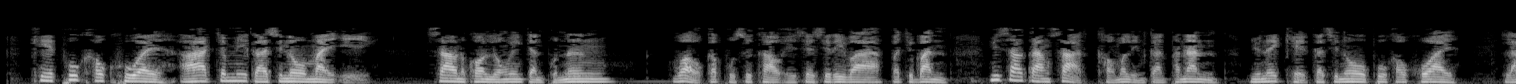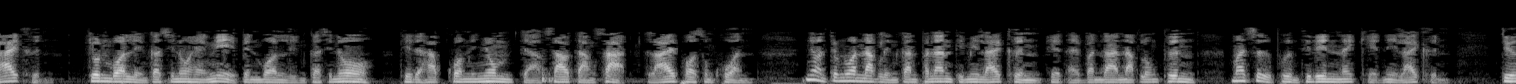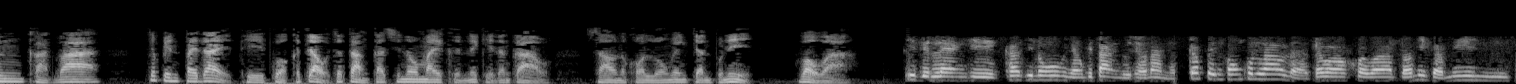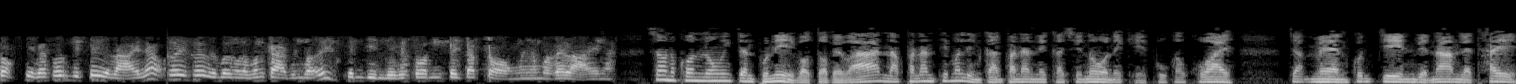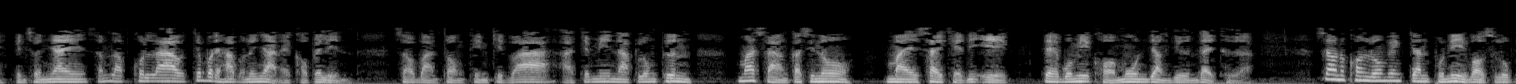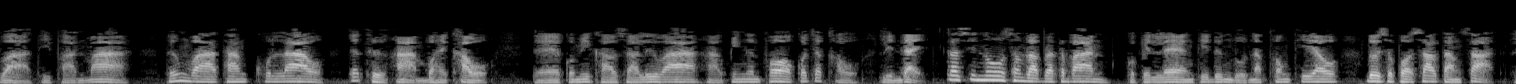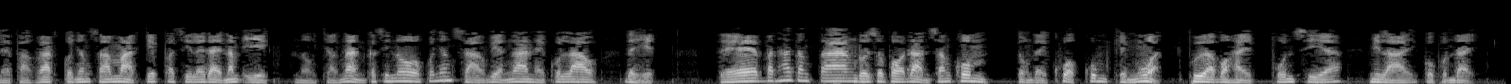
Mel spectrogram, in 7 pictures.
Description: ຊາວນະຄອນຫລວງ ວຽງຈັນ ຜູ້ນຶ່ງເວົ້າກັບ ຜູ້ສື່ຂ່າວ ເອເຊັຍເສຣີ ວ່າປັດຈຸບັນ ມີຊາວຕ່າງຊາດ ມາຫລິ້ນ ການພະນັນ ຢູ່ໃນ ກາຊີໂນ ພູເຂົາຄວາຍ ຫລາຍຂື້ນ.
